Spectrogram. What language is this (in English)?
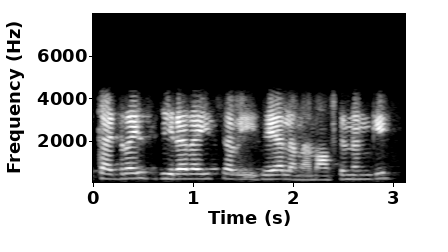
Telugu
